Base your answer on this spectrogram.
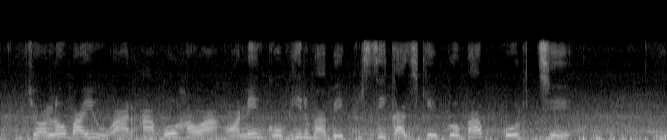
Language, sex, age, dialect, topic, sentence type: Bengali, female, 18-24, Western, agriculture, statement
